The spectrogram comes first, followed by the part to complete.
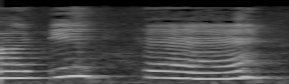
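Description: A young child singing a rhyme, holding two long notes with a short break between them.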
